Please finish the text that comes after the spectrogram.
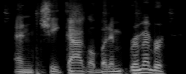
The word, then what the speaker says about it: Chicago: it in English, it's Chicago. Lake Michigan is in Chicago. I know you say Michigan and Chicago, but remember, in English, both of those are shh, shh.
